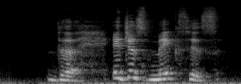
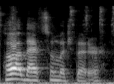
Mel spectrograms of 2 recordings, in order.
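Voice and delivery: relieved; 9 dB louder, faster than usual. Real, not acted. Trying the new holders.

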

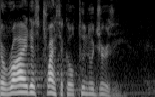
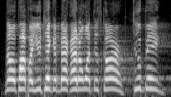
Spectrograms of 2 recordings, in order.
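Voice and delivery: put-on loud, high child's refusal; stubborn little boy shouting back; defiant child; 12 semitones higher, 16 dB louder than usual. Boy refusing car to father.

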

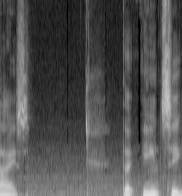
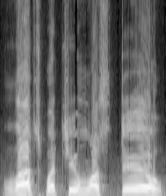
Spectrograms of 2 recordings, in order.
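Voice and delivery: high, loud, slow beetle voice; beetle calling; 10 semitones higher, 8 dB louder, slower than usual. A narrator's reading. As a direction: call instructions across the water. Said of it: "called the beetle".

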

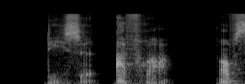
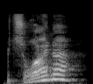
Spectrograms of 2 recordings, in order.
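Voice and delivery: very high, loud echo; high-pitched outraged question; indignant shriek; 7 dB louder than usual. A narrator's reading. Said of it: "schrie das Mädchen".

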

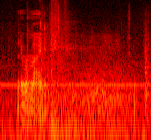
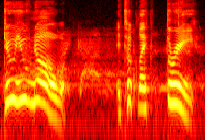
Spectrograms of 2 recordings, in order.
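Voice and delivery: exasperated scolding; 5 semitones higher, 6 dB louder than usual. Real, not acted. Scolding the rescued character.

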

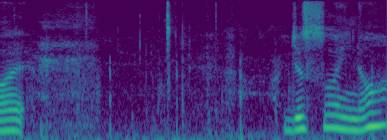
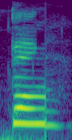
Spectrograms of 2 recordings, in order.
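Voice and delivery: loud high ding sound effect; 8 semitones higher, 13 dB louder than usual. Pretend. Sound effect, arriving back.

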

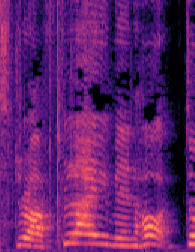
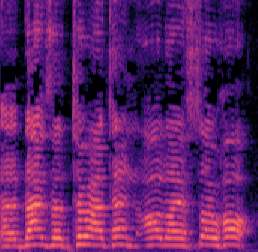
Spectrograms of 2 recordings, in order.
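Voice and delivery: ordinary delivery

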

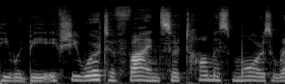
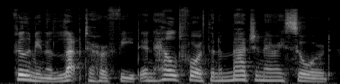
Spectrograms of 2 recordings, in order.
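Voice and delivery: plain reading voice

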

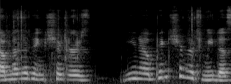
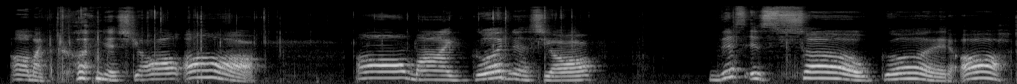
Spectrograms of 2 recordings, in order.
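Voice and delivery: drawn-out, louder, higher gushing; awed delight; 3 semitones higher, 4 dB louder, much slower than usual. Real, not acted. Reviewer swooning over blackberry jam scent, drawn-out delight. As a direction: savor each word in amazement.

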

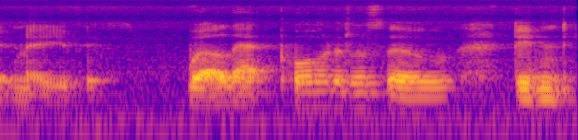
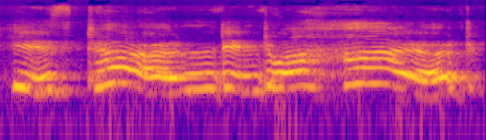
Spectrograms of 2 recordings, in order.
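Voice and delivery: high, slow, crying lament; tearful fairy; slower than usual. A narrator's reading. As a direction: sob it out like a sad fairy. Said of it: "said Mavis".

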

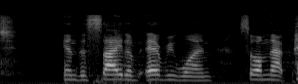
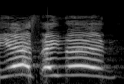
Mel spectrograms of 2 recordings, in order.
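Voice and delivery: hammed-up, higher and louder "Yes, amen", slow and drawn out; a mock-eager amen, overdone on purpose; fake amen; 8 semitones higher, 15 dB louder, much slower than usual. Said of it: "That was fake".

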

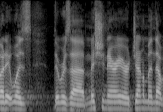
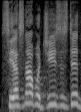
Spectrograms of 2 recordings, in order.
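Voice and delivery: normal talking voice

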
